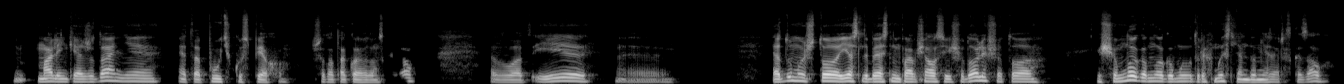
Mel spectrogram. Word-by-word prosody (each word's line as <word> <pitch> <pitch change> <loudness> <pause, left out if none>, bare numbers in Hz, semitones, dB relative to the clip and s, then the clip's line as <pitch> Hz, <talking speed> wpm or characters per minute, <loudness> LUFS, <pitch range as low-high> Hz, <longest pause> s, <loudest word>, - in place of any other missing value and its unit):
м 215 - -10
маленькие 130 -1 +1
ожидания- 140 0 -2
это 120 -3 -2
путь 130 -2 -2
к - - -19
успеху. - - -4 0.2
Что-то 115 0 -7
такое, 110 -1 -2
вот, 105 - -3
он 105 - -5
сказал. 155 +7 -9 0.7
Вот, 105 -1 -5
и, 145 +3 +1 0.3
э, - - -14 1.1
я 120 0 +4
думаю, 165 +1 +1
что 155 +1 +6
если 140 -1 +5
бы 135 - +4
я 135 - +6
с 125 - -4
ним 140 -2 +1
пообщался 130 +1 +2
ещё 125 0 -3
дольше, 165 -3 +2
то 125 0 0 0.6
ещё 140 - +1
много-много 150 -5 +3
мудрых 135 -2 -3
мыслей 140 -4 -2
он 110 - +3
бы 110 - +1
мне 110 0 +1
р 115 -1 -6
рассказал. 130 +4 -7
135 Hz, 160 wpm, -21 LUFS, 120-145 Hz, 1.1 s, что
